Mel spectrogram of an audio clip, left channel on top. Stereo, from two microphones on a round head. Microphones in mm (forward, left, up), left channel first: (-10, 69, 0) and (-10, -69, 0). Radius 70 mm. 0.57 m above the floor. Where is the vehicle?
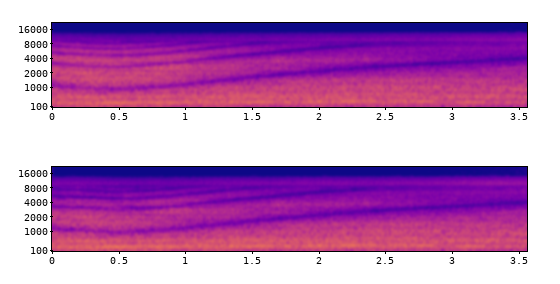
65° left (ahead or behind); by 3.6 s 5° left (ahead or behind).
